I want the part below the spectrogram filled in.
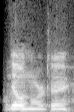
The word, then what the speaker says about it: Del Norte: Del Norte, yeah.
